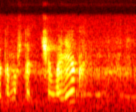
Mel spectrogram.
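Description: Only speech: a faint voice talks for about the first second, then it goes quiet.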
